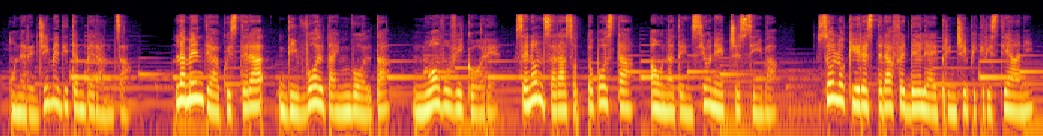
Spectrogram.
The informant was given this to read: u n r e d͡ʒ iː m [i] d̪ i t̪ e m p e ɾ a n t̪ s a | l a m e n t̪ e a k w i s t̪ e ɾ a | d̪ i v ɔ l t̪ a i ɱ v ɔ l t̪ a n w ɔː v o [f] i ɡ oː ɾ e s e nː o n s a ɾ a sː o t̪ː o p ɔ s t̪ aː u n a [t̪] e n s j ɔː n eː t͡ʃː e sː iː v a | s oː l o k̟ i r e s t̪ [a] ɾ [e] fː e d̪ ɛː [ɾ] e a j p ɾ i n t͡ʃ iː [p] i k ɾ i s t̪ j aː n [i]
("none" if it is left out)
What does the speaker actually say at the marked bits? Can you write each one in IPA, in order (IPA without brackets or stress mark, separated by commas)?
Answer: e, v, t̪, e, a, l, p, i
